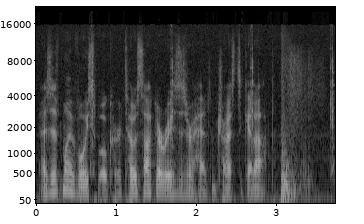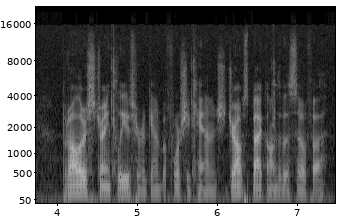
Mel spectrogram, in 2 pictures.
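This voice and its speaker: In a let's play, a man reads a visual novel's first-person text aloud in a fairly low voice at a fairly quick pace. He sounds sincere and lively with some stumbles, while faint game music and a noisy background fill in behind.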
